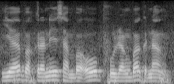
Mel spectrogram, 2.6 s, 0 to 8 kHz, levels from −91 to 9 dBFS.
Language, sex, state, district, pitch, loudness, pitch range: Garo, male, Meghalaya, West Garo Hills, 135 Hz, -13 LUFS, 125-145 Hz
